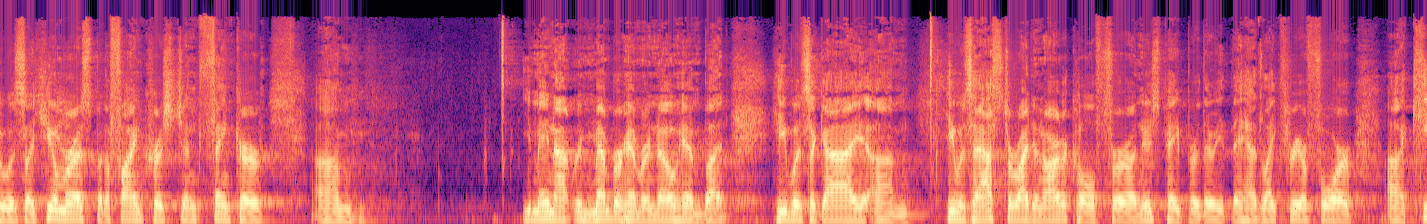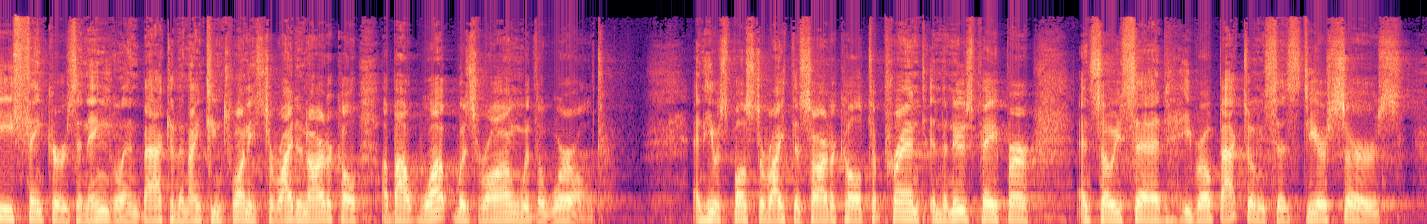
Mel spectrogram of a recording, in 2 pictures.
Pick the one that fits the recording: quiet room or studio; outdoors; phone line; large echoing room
large echoing room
